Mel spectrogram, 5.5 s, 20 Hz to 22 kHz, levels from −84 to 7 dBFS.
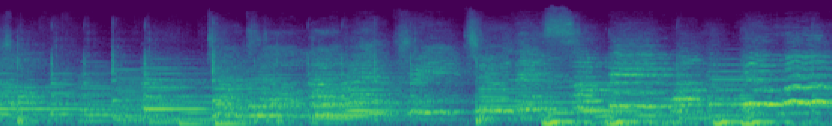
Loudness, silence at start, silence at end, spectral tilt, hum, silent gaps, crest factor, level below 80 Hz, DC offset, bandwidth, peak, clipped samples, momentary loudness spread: -17 LUFS; 0 s; 0 s; -6 dB/octave; none; none; 16 dB; -32 dBFS; under 0.1%; 15.5 kHz; -2 dBFS; under 0.1%; 9 LU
